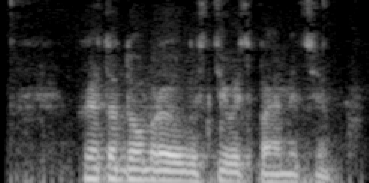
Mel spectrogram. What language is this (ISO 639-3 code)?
bel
